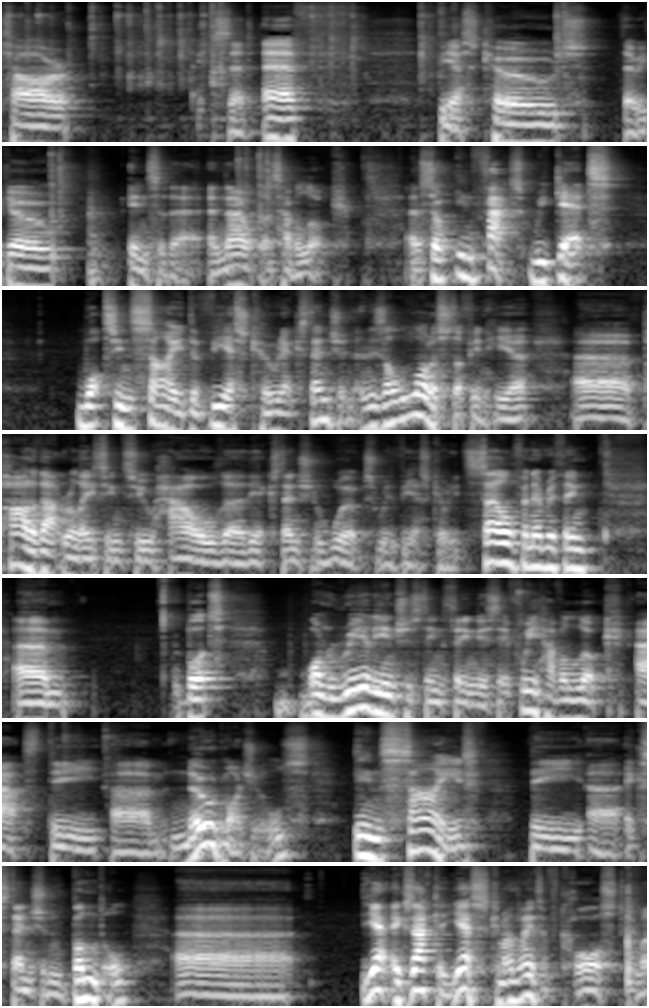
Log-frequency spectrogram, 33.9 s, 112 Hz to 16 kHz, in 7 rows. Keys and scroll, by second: 0.0-2.1 typing, 3.7-5.0 typing, 6.4 typing, 23.0 typing, 24.5 j, 24.8 j.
